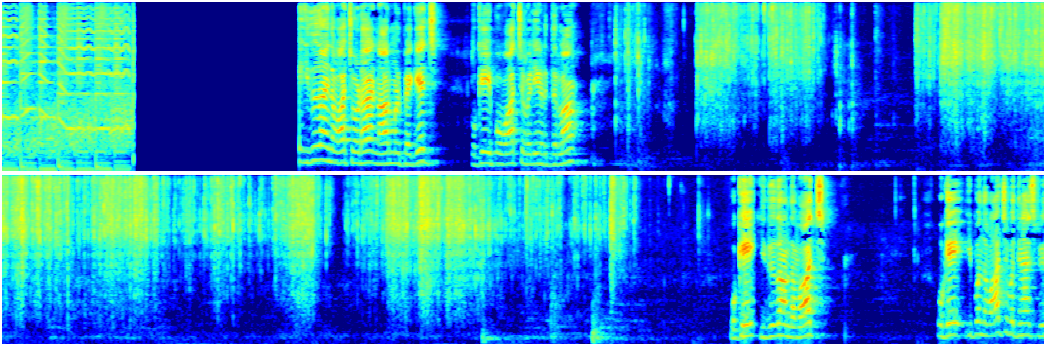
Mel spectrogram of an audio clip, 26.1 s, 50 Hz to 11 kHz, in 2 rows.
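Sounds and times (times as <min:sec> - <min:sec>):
plastic bag crinkling: 0:07.5 - 0:21.8.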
